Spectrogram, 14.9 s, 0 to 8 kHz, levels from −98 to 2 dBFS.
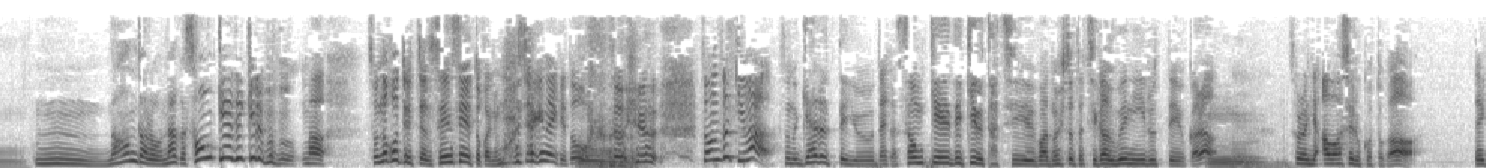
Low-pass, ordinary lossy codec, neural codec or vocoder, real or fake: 7.2 kHz; MP3, 32 kbps; none; real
